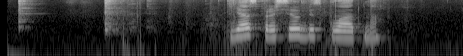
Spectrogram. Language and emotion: Russian, neutral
